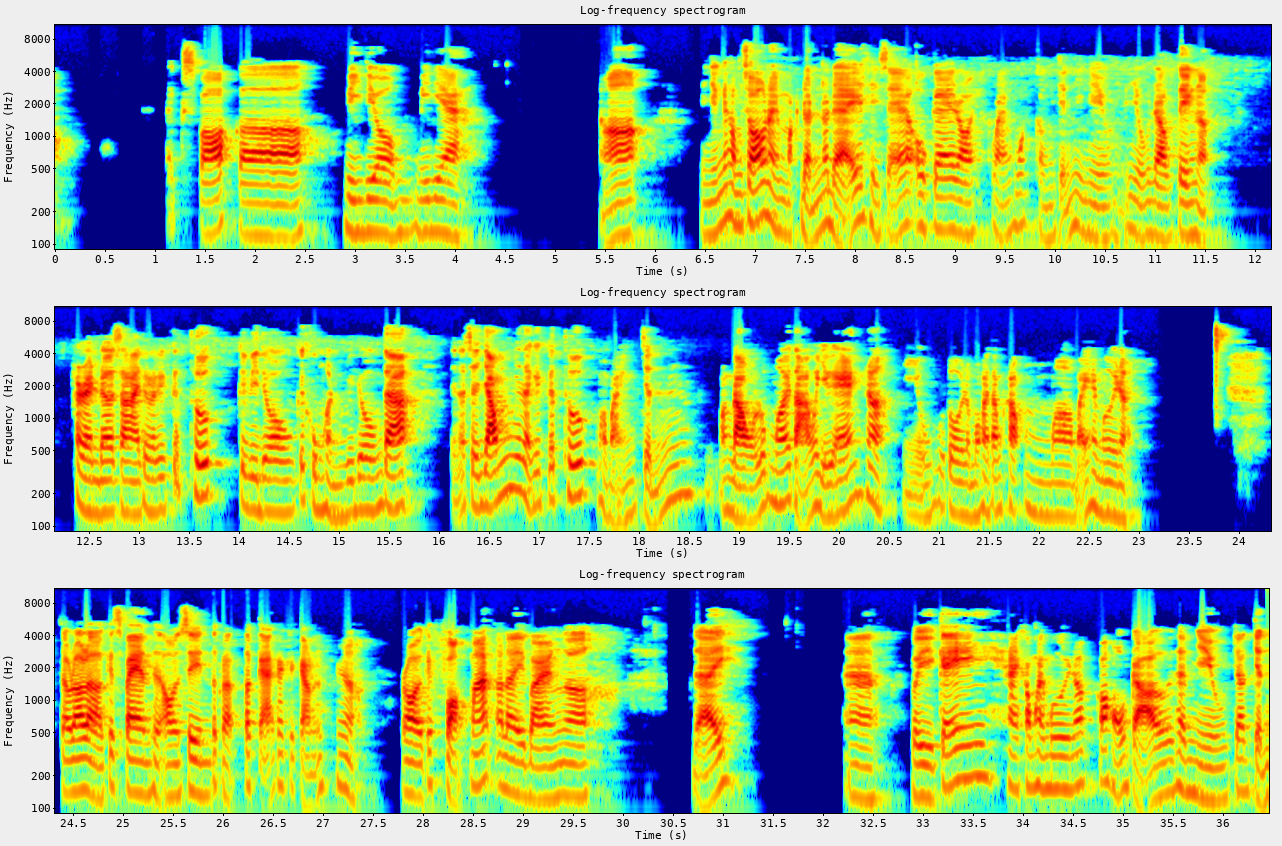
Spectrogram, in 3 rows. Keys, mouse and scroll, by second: 4.3 click, 6.7 click, 8.0 click, 30.1 click, 31.5 click, 34.0 click.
